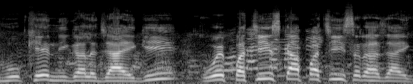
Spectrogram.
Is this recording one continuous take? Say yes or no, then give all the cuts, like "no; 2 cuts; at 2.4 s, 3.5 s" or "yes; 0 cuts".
yes; 0 cuts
